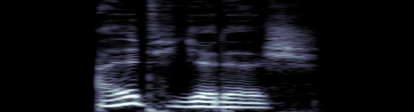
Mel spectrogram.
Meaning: Old Yiddish
- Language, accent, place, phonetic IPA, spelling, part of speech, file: German, Germany, Berlin, [ˈaltˌjɪdɪʃ], altjiddisch, adjective, De-altjiddisch.ogg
